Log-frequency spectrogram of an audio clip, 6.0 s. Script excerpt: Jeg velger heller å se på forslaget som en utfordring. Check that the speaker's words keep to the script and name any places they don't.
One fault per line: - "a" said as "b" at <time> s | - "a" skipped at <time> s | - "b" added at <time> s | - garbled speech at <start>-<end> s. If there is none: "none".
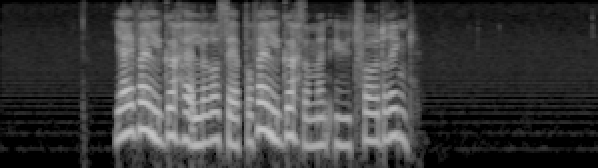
- "forslaget" said as "velger" at 2.6 s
